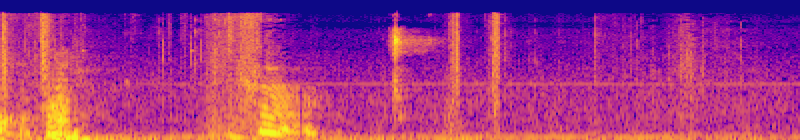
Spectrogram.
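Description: Wooden building pieces snap into place with short knocks.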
